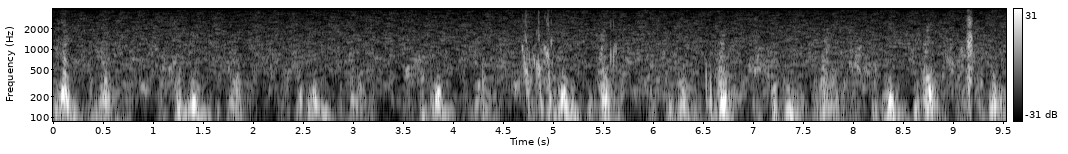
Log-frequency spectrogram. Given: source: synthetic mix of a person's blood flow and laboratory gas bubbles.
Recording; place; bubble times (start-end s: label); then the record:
Doppler ultrasound of blood flow; precordium
4.28-4.35 s: bubbles
4.67-5.01 s: bubbles
5.54-5.67 s: bubbles
6.49-6.62 s: bubbles
From the record:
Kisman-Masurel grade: 121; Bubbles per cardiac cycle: 1 to 2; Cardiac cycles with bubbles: 10 to 50%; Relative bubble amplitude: barely perceptible (0.100 to 0.250); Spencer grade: 2 (many but less than half of the cardiac periods contain bubble signals, singularly or in groups); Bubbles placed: only in the low amplitude regions of the cardiac cycle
